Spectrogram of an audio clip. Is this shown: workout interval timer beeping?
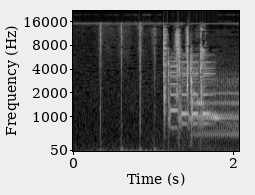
no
